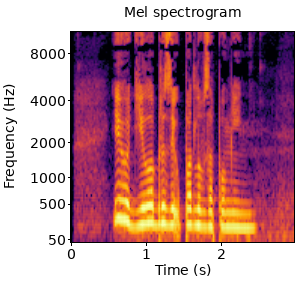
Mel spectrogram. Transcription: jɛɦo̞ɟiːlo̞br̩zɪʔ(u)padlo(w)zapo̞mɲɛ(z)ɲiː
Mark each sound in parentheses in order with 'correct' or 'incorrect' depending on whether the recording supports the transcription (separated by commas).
correct, incorrect, incorrect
